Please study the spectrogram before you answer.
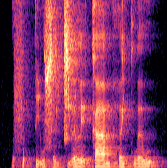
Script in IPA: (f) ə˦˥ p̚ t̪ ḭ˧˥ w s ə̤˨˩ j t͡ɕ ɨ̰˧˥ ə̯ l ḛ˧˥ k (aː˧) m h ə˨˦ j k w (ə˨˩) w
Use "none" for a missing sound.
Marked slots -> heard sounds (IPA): f, aː˧, ə˨˦

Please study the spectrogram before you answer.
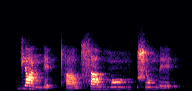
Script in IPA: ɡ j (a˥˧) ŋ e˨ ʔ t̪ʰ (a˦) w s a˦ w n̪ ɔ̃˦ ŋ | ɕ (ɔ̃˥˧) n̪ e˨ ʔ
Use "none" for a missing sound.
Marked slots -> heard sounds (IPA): a˥˧, a˨˩, ɔ̃˧

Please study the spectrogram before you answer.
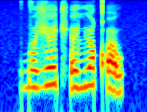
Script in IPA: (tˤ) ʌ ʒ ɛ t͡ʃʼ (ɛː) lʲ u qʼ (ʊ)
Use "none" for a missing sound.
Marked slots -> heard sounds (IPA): d, ɛ, u

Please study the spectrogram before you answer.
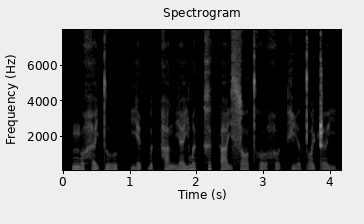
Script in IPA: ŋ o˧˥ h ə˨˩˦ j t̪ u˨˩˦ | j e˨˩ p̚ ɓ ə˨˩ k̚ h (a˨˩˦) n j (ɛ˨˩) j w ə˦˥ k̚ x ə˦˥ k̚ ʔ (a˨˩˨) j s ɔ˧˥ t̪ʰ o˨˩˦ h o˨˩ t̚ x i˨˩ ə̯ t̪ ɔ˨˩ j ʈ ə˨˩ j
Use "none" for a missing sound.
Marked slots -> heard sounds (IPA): a˨˩, ɛ˧˥, a˨˩˨

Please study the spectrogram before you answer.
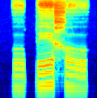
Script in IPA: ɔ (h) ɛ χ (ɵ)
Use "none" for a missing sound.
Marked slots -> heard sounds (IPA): p, ɔ

